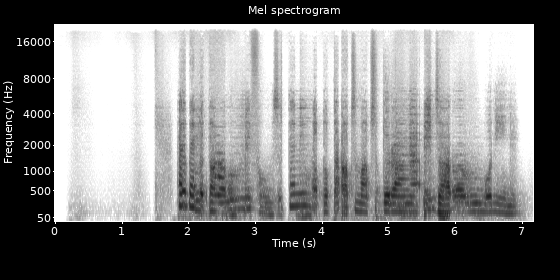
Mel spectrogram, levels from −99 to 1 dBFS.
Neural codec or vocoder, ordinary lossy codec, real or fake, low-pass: codec, 44.1 kHz, 0.9 kbps, DAC; none; fake; 19.8 kHz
